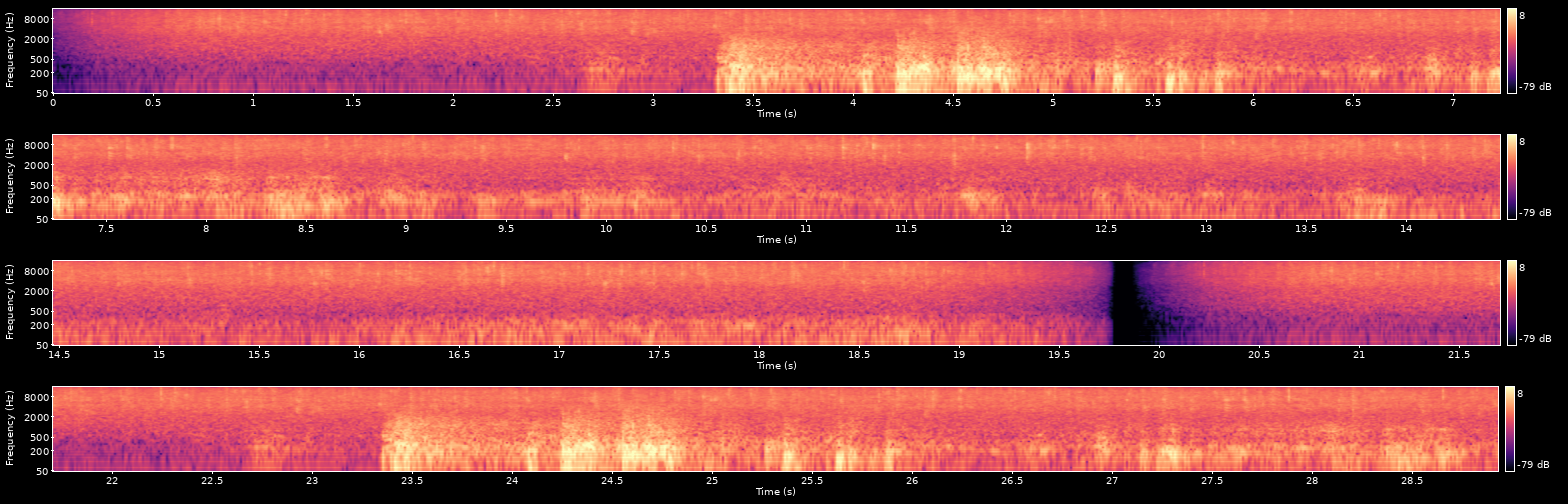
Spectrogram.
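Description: Thunderstorm: steady rain with two long rolls of thunder, one starting about three seconds in and another about twenty-three seconds in. The sound cuts out for a moment before the second roll and then starts over, like a looped storm track.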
